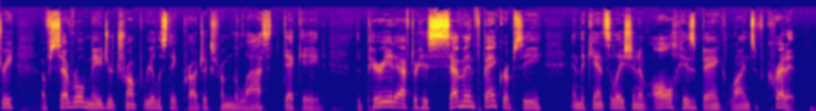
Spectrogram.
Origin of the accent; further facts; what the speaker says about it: Miami, Florida, United States; I'm from Miami.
